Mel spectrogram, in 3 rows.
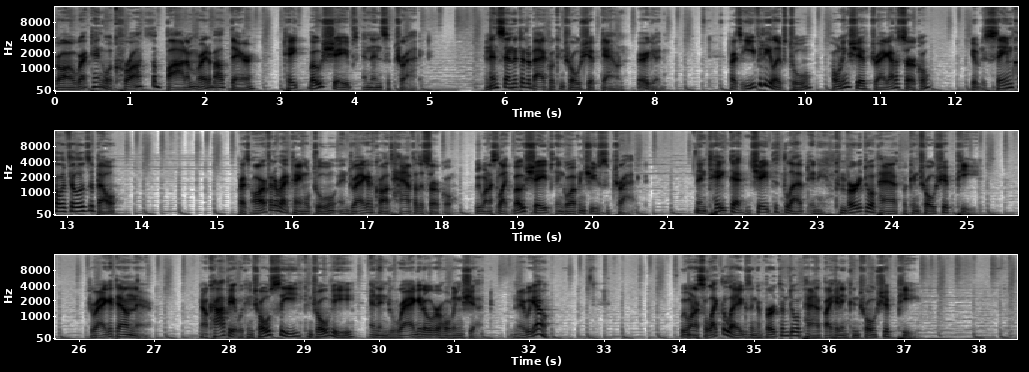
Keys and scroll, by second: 6.5 ctrl+shift+Down, 23.8 ctrl+shift+p, 27.9 ctrl+c, 28.2 ctrl+v, 36.8 ctrl+shift+p.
